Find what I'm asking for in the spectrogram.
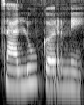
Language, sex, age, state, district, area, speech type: Marathi, female, 18-30, Maharashtra, Yavatmal, rural, read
